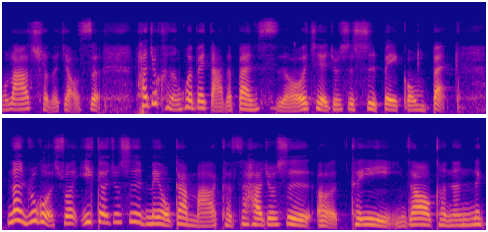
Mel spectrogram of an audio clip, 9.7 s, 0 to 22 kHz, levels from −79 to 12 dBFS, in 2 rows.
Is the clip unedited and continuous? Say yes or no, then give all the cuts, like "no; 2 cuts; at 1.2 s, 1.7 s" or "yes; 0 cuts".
yes; 0 cuts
